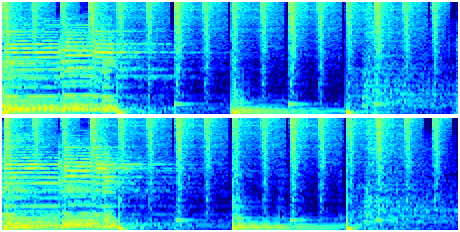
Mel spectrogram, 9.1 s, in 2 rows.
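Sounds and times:
multiple guitars playing bossa nova: 0.0s - 2.4s, 4.6s - 7.6s.

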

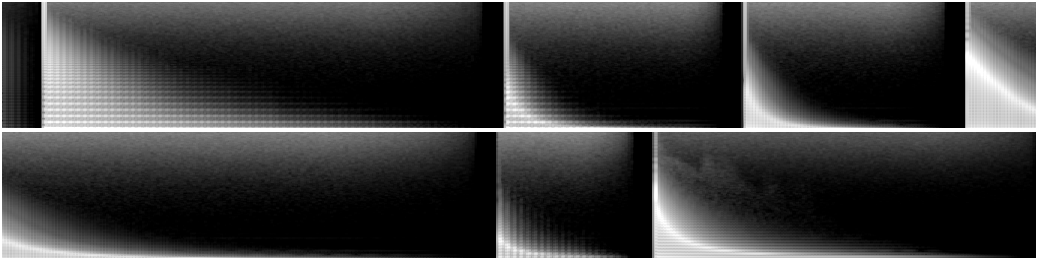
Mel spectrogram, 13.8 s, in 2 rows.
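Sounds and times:
Roland SH-09 synth bass: 0.3s - 2.3s, 3.4s - 8.6s, 10.2s - 12.9s.

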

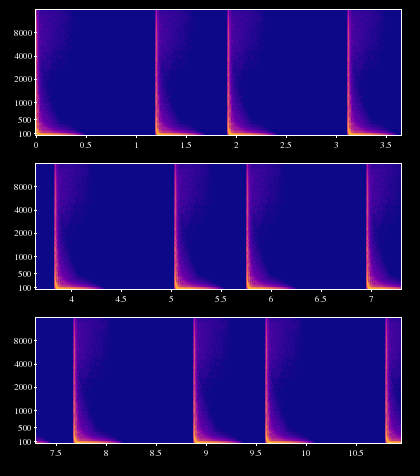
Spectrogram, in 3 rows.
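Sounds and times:
125 kick drum loop: 0.0s - 0.4s, 1.2s - 2.3s, 3.1s - 4.2s, 5.0s - 6.2s, 7.0s - 8.1s, 8.9s - 10.0s, 10.8s - 10.9s.

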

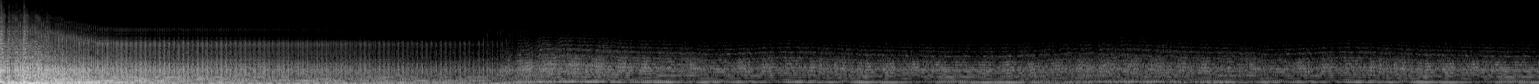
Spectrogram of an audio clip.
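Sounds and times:
synth line in C3: 0.0s - 5.3s.

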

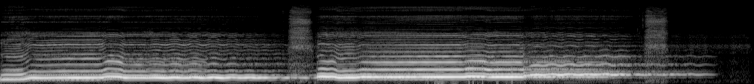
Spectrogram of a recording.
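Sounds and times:
female vocals melody in E flat: 0.0s - 7.2s.

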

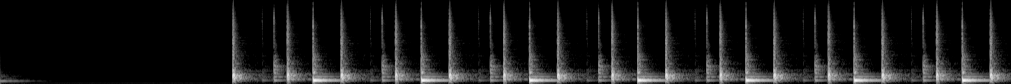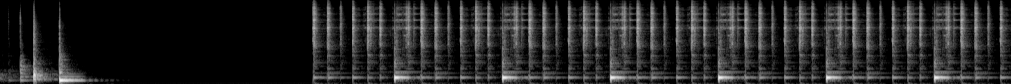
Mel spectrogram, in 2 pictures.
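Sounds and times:
Arabic rhythm percussion: 2.4s - 10.7s, 13.2s - 20.2s.

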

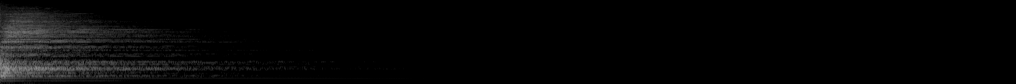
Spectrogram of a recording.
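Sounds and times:
15 inch crash cymbal edge hit: 0.0s - 2.2s.

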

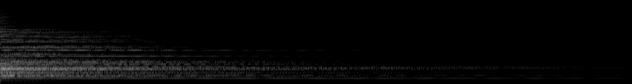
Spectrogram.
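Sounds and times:
15 inch crash cymbal edge hit: 0.0s - 1.7s.

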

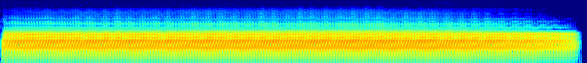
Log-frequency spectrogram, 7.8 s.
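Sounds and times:
solo contrabassoon: 0.0s - 7.8s.

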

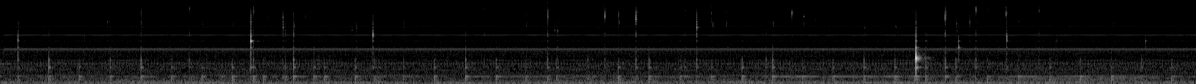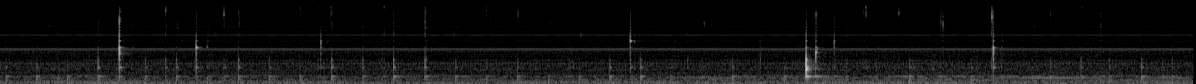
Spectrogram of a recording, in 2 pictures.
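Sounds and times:
swamp water ambience: 0.0s - 23.9s.

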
